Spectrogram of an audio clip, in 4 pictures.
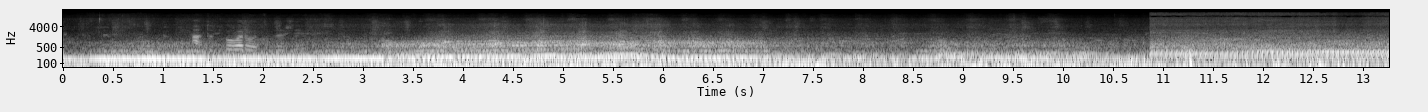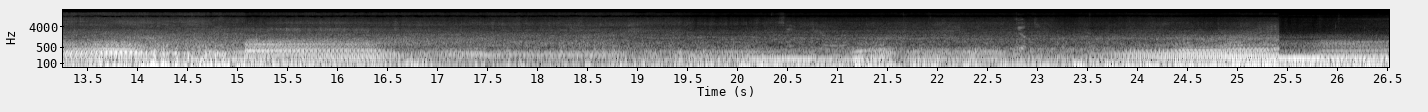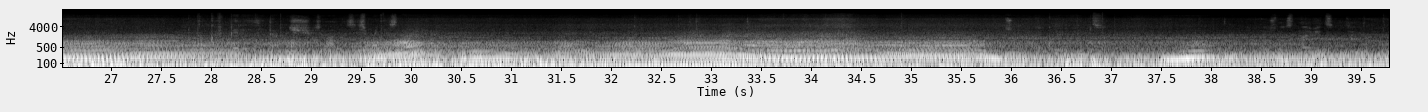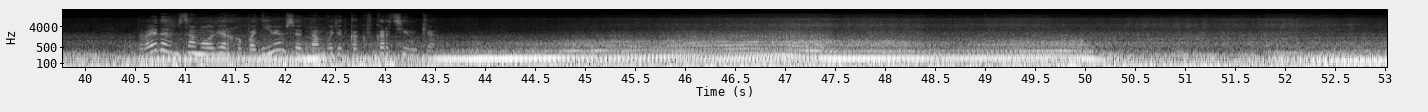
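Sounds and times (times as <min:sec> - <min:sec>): car engine under throttle: 0:00.0 - 0:53.0
road rumble: 0:00.0 - 0:53.0
wind noise: 0:02.5 - 0:38.4
car engine revving from inside cabin: 0:10.8 - 0:16.7, 0:29.5 - 0:36.0, 0:43.6 - 0:50.4.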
